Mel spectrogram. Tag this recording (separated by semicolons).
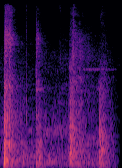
Cologne; Field-Recording; grid; people; steps; University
